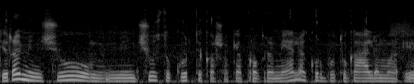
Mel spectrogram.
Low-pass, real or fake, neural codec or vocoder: 14.4 kHz; real; none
